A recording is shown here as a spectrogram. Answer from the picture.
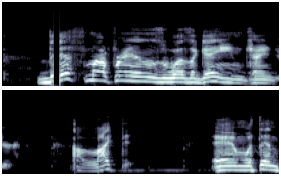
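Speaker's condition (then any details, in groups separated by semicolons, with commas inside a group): Traumatic brain injury; car crash, jaw shattered, multiple surgeries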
